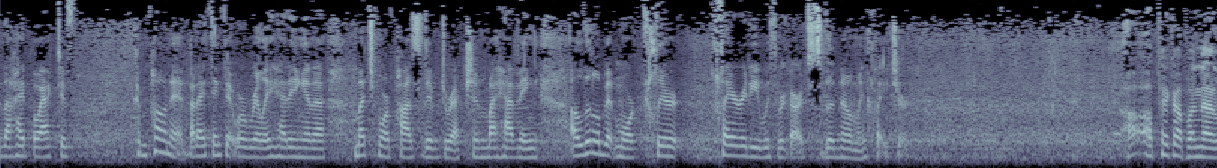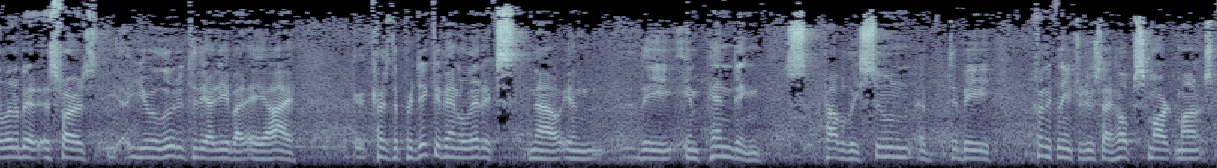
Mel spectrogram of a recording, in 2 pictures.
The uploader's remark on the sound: Live from ASA 2023! Recorded before a live audience at the Anesthesiology 2023 Annual Meeting in San Francisco.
